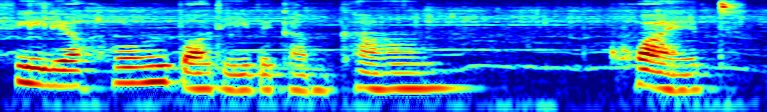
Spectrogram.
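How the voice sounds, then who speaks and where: A woman leading a guided relaxation visualization in a soothing, hushed manner with gently drawn-out phrasing. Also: deep voice. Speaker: guided meditation host. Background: background music.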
